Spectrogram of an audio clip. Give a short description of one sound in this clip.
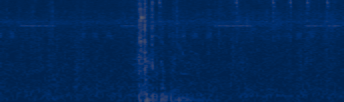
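A dull thump sounds as a menu opens.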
